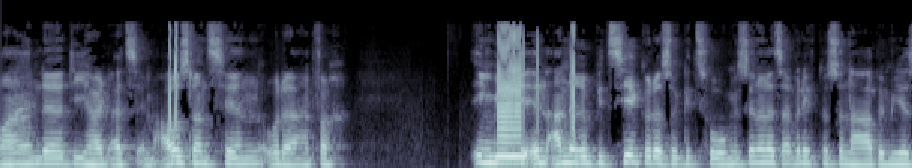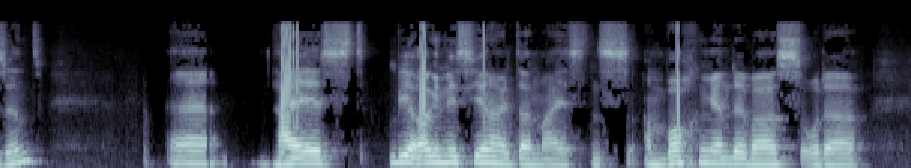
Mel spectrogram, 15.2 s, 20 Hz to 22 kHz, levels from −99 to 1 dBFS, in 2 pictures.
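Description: Integer overflow cracks hit the speech at 1.41–1.46, 4.14–4.78, 9.94–10.07, 11.09–11.13, 11.62 and 13.23 s, where peaks exceed full scale by about 0–2 dB and wrap to opposite polarity instead of limiting.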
